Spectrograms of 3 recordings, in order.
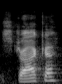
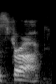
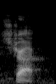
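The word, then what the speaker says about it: Straka: did to brandon straca is it straca yeah after uh january 6th what he pronounces a struck oh okay i know that okay struck thank you and so on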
